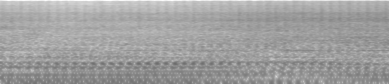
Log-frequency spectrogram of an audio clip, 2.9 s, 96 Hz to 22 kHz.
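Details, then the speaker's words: Toyota 4Runner after a full donor engine, transmission and harness swap, at idle: a steady low idle with a regular puffing beat about twice a second under the exhaust note. The owner is pretty sure it's an exhaust leak. "an exhaust leak. Pretty sure."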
